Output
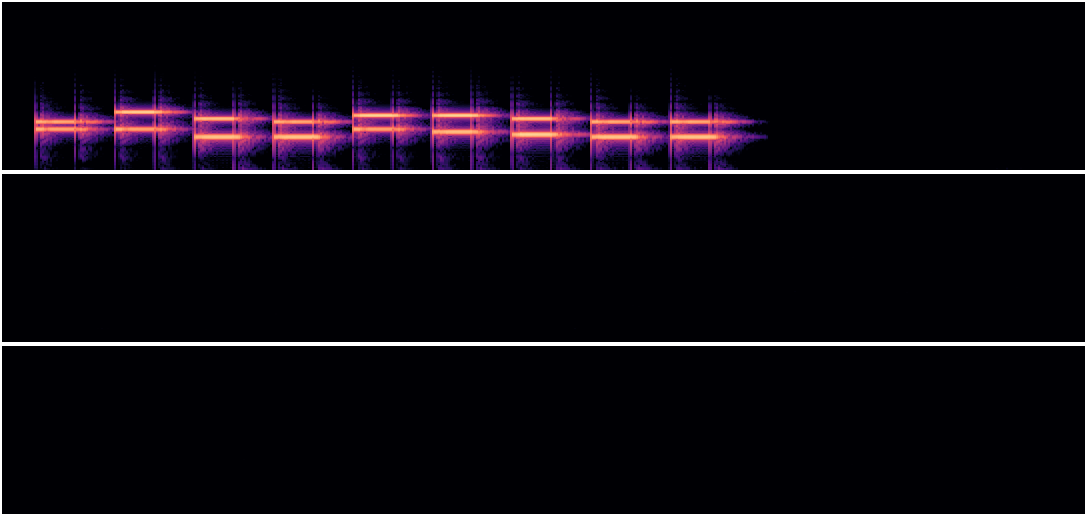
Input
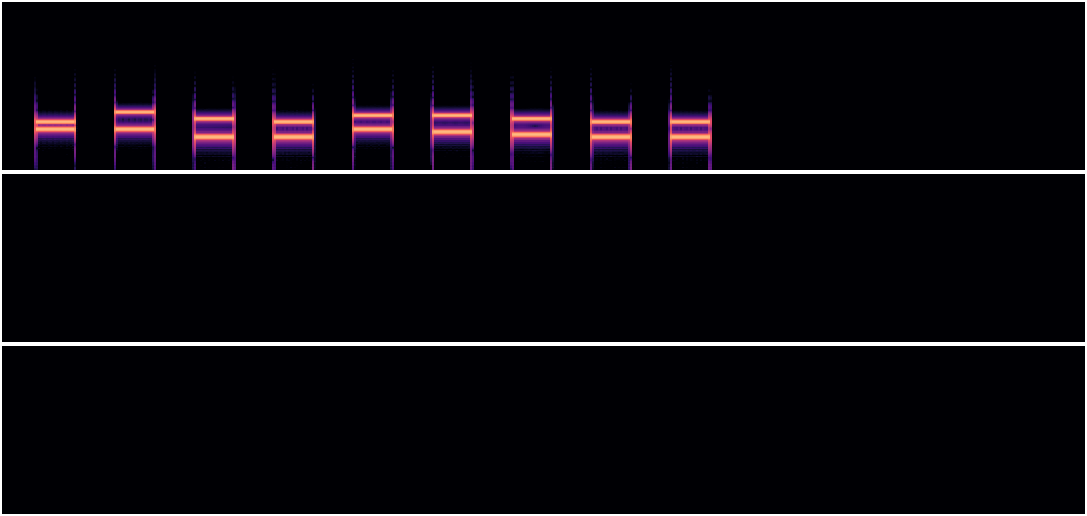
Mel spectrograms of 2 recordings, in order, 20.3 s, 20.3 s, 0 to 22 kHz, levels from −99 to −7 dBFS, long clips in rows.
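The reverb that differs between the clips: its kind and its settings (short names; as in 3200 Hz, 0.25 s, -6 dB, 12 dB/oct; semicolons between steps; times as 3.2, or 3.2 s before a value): Schroeder reverb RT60 0.32 s, combs from 30 ms, DRR 1.5 dB; gain -1.5 dB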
